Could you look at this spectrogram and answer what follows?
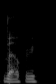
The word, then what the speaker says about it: Valkyrie: Is it Valkyrie? How you say it? – Valkyrie.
